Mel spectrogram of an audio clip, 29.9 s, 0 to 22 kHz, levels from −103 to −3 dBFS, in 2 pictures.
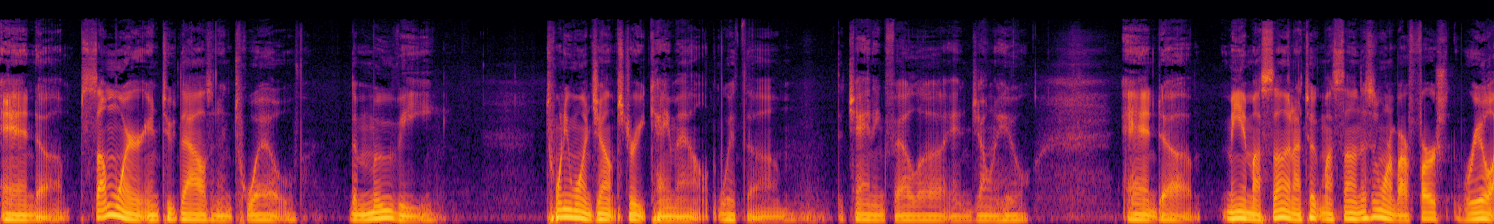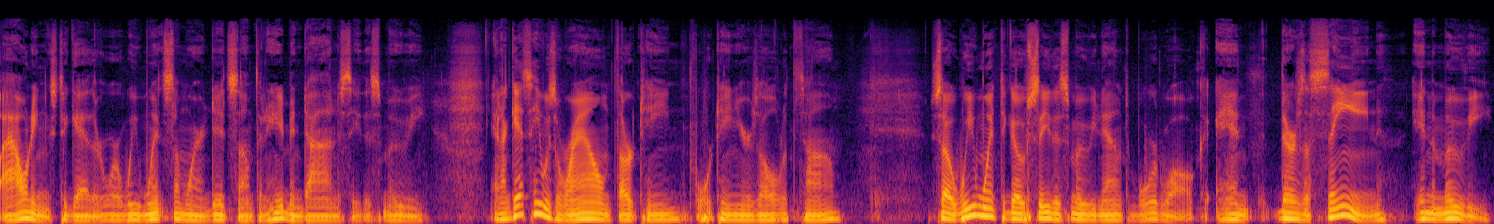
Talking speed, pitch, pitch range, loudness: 175 wpm, 95 Hz, 85-115 Hz, -23 LUFS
